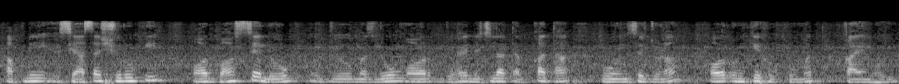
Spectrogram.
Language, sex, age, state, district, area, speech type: Urdu, male, 30-45, Uttar Pradesh, Aligarh, urban, spontaneous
